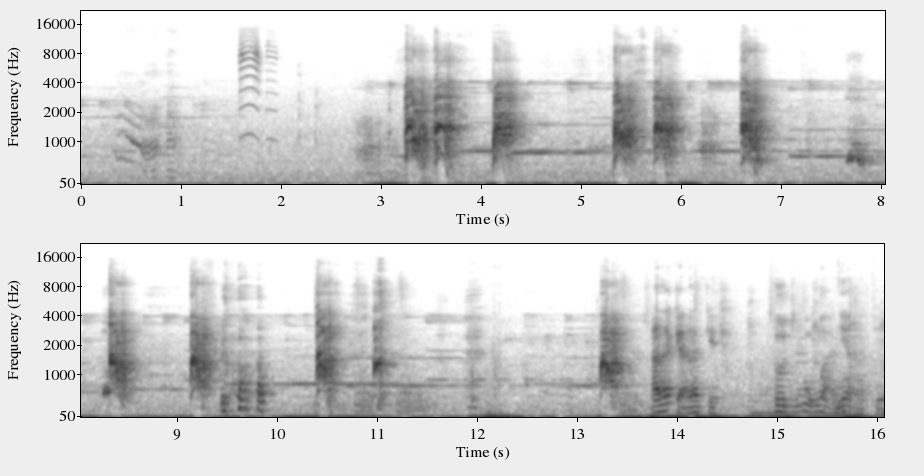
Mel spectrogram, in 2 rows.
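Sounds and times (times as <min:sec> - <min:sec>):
background music: 0:00.0 - 0:01.6, 0:02.8 - 0:16.0
small dog barking: 0:03.2 - 0:04.5, 0:05.3 - 0:07.0, 0:07.7 - 0:09.4, 0:10.4 - 0:11.2, 0:13.2 - 0:13.6.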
